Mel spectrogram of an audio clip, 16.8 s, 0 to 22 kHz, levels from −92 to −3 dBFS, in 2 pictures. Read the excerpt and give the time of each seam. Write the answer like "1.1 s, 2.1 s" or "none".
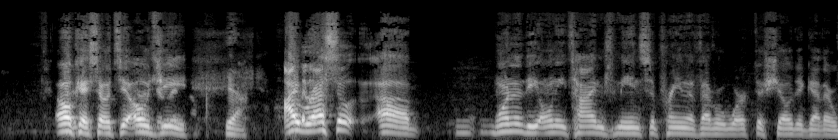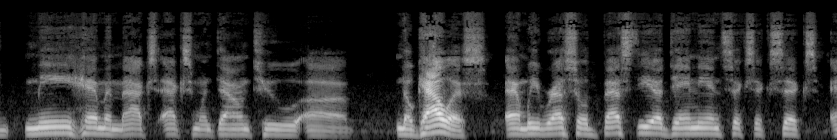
none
